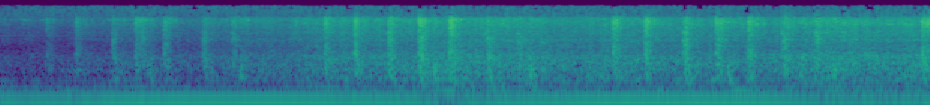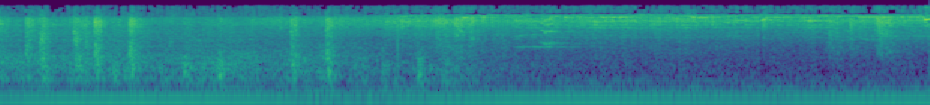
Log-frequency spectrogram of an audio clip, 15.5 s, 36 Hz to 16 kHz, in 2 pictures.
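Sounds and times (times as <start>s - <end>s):
train wheels clacking on rails: 0.4s - 15.4s.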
